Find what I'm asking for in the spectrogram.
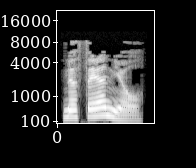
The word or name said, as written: nathanael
